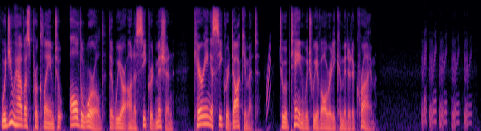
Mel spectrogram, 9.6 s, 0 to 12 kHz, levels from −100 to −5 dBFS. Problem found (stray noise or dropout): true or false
true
